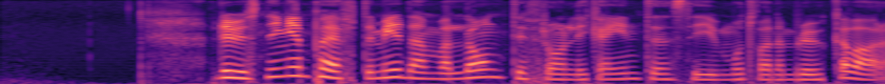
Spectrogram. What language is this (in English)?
Swedish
